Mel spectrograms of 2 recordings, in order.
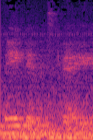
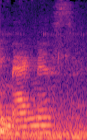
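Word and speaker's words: Magens Bay: Let's pronounce it Megan's Bay. Megan's? It's Megan's Bay, yeah. Oh, did I say Magnus?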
